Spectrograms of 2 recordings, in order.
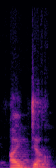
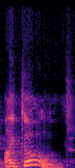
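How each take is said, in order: First: The voice sounds bored. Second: The voice sounds surprised. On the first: The speaker is uninterested in the question. "I'm bored" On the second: The speaker is surprised at being asked. "you mean, I'm surprised that you ask me"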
